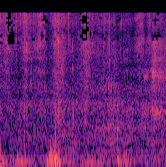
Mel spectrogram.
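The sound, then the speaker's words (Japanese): Hurried footsteps of someone running across a pedestrian crossing: a few soft, irregular thuds, one slightly heavier than the rest, fairly faint over low background noise. “ちょっと今ね横断歩道渡ってます、えー、ちょっと走ってますね”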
